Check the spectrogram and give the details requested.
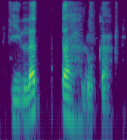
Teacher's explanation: bukan ilal tahlukah, tapi langsung masuk ke ta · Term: alif lam syamsiyah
